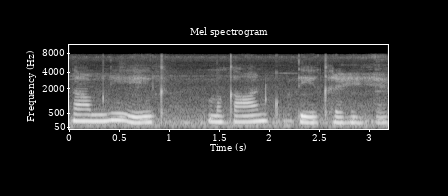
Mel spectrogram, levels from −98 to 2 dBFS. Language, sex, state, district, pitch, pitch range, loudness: Hindi, female, Chhattisgarh, Raipur, 200 Hz, 180-220 Hz, -15 LUFS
